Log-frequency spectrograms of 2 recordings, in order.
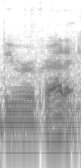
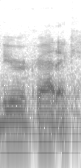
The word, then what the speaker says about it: Birocratic: so I just need to put on the record that it is in fact pronounced Birocratic, and I will send you my merch that says it's pronounced Birocratic as a as a token of gratitude.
